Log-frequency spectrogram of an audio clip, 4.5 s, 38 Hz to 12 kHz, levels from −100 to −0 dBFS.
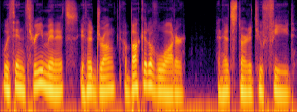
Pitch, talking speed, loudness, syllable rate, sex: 115 Hz, 200 wpm, -17 LUFS, 5.4 syllables/s, male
